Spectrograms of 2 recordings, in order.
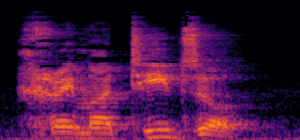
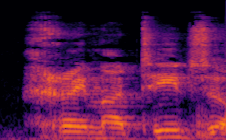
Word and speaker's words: Chrematizo: This is how you pronounce it. – Strong's G5537. Chrematizo. Chrematizo. – Okay, now we're going to try to pronounce that. It's on the back of the throat.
